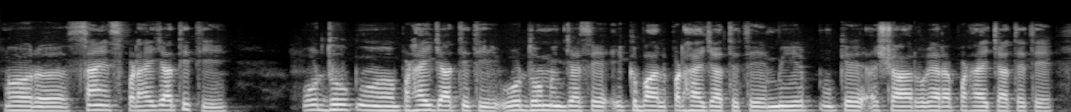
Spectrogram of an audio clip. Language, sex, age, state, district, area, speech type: Urdu, male, 18-30, Jammu and Kashmir, Srinagar, urban, spontaneous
